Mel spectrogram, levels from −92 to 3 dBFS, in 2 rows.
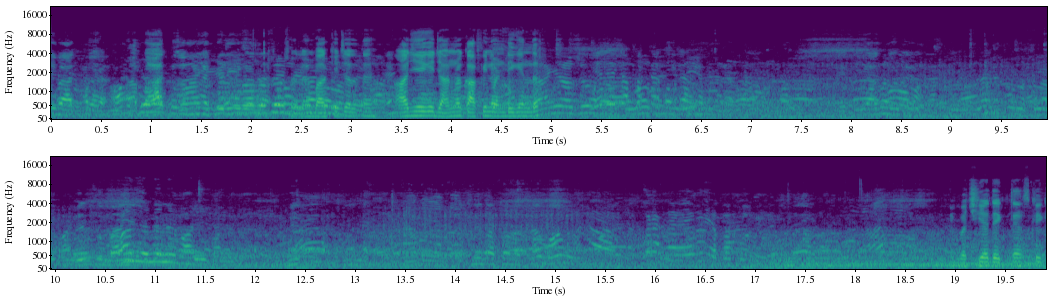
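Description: At 4.41 to 4.43 s a skip ahead drops about 0.4 s of audio and splices the two sides together; the waveform shows an abrupt seam with no gap. From 4.59 to 5.49 s a jitter buffer speed-up trims tiny pitch-period slices, about 70 ms in all, so the sound runs 106% fast at unchanged pitch, with harmonics compressed in time on the spectrogram.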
